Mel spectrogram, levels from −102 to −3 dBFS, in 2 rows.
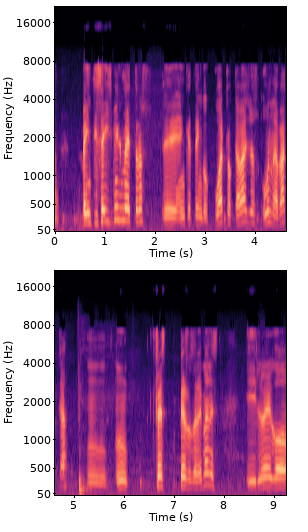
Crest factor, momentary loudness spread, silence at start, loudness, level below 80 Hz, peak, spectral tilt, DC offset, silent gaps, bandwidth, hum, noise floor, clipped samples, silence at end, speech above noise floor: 20 dB; 14 LU; 0 s; -22 LUFS; -62 dBFS; -4 dBFS; -3.5 dB/octave; under 0.1%; none; 8 kHz; none; -50 dBFS; under 0.1%; 0 s; 28 dB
